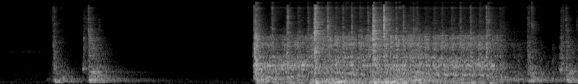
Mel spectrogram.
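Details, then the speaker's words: Buick Nailhead V8 in a vintage rail dragster, started after a carburetor change with only the front two barrels linked: two short cranks, a pause, then it catches into a loud, choppy open-header idle. Normal idle. "holy sholey that's loud holy shimley that's loud damn bro that's uh that's all we need that's good"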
